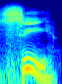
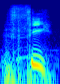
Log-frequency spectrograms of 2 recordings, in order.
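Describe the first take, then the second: First: The s is a plain hissing sound. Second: The s is lisped like a th. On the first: "Mexicans usually say "si,"" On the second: "people from Spain, "si." ... they speak with a lisp"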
